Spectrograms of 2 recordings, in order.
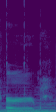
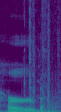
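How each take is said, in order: First: The h at the start is silent. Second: The h at the start is pronounced. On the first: "the American pronunciation is that the H is silent" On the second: "I have always called it a herb"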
